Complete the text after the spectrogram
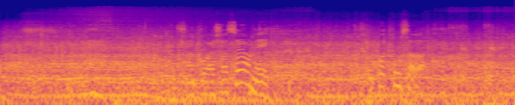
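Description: A motorcycle engine rumbles steadily, its pitch rising and falling.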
